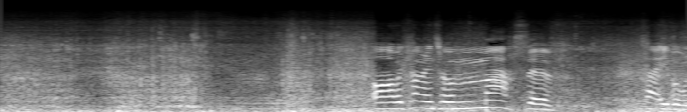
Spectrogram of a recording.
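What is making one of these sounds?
Bike tyres crunch and rattle over a dirt trail.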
